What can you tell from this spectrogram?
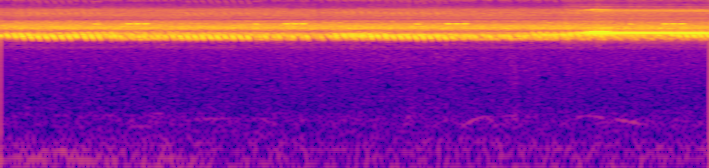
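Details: Autumn bell cricket chorus from Sanuki, Chiba, Japan: a steady, fairly quiet, high shimmering trill of rapid pulses, one brief louder swell near the end, and a faint low rumble beneath.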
